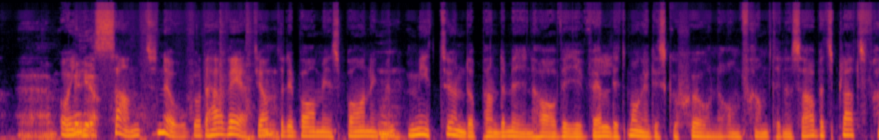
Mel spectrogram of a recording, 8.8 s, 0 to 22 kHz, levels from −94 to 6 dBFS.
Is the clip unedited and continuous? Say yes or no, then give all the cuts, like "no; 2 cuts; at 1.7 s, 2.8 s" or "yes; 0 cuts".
yes; 0 cuts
